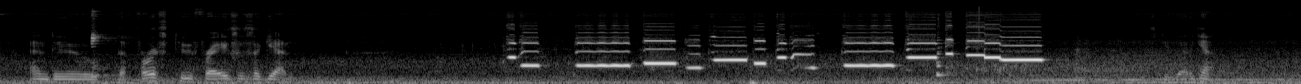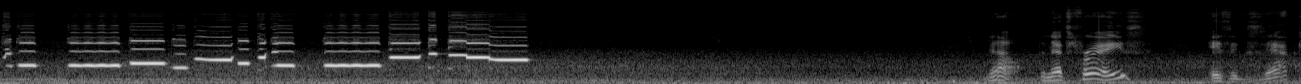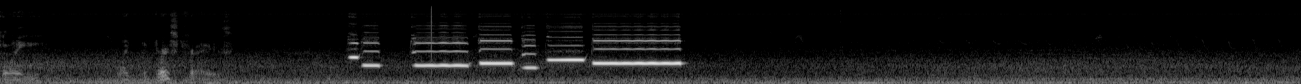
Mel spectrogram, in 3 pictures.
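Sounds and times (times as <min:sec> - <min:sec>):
tin whistle playing: 0:05.0 - 0:10.6, 0:13.0 - 0:18.4, 0:29.5 - 0:33.0.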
